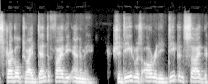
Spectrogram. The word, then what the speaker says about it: Shadid: After time in Cairo and the West Bank, he changed the pronunciation of his name from Shadid to Shadid.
